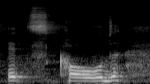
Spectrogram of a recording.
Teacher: It's, con el it's, tienes que asegurar que estás pegando la T, sonido T y la S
